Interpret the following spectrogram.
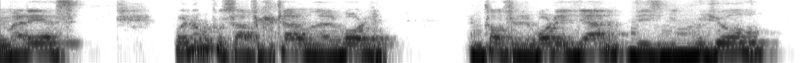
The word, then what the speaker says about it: bore: Bueno, se pronuncia bore, en inglés es bore.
